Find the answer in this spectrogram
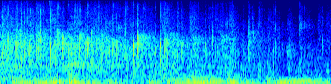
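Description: Jazz rhythm section playing with the horns silent: an upright bass plays a line of low notes that change about every half second, under drum-kit and cymbal strokes.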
